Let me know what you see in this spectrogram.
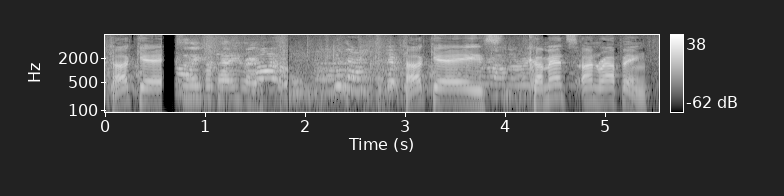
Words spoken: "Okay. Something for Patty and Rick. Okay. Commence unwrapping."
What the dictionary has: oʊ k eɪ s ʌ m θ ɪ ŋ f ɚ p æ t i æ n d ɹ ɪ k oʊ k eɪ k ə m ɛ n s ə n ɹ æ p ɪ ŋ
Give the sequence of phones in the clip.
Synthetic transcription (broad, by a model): oʊ k eɪ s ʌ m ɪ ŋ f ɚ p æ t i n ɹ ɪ oʊ k eɪ k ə m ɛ n s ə n ɹ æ p ɪ ŋ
